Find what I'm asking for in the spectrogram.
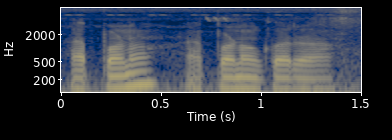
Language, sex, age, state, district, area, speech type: Odia, male, 18-30, Odisha, Kendrapara, urban, spontaneous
